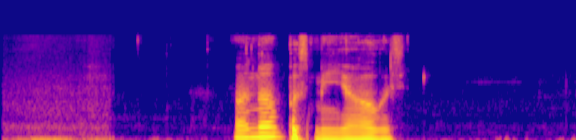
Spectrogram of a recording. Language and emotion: Russian, sad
